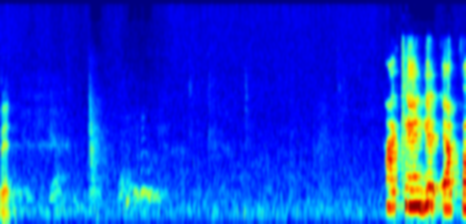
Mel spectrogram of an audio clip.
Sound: participants chattering in the background

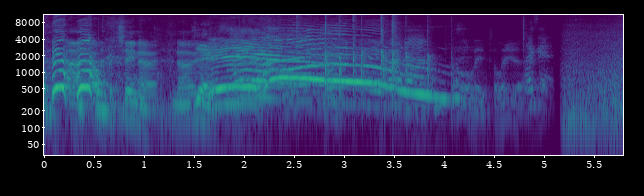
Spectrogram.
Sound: laughs; all cheer, applaud

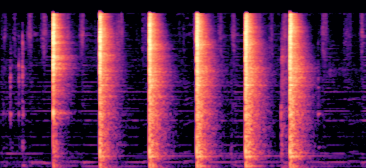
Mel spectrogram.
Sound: hammer tapping

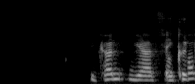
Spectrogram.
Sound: non-english speech

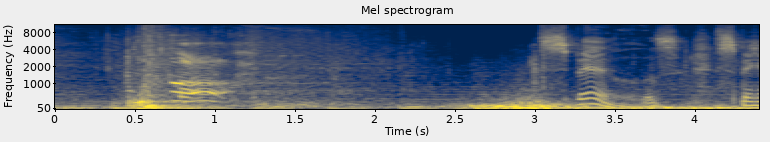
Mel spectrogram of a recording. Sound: character grunts

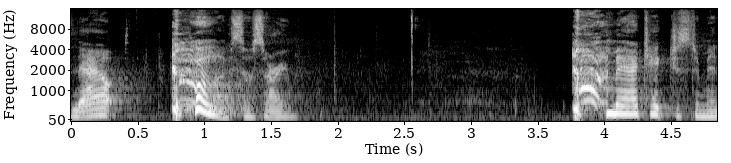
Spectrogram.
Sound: coughing

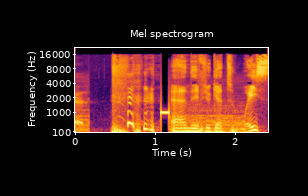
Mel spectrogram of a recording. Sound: lolz x5

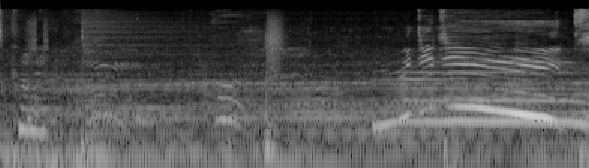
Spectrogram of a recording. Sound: plane engine roars

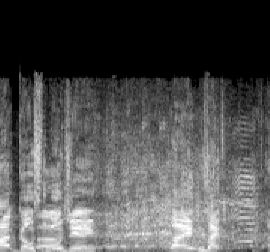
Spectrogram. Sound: laughter

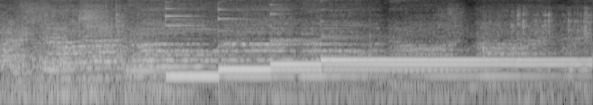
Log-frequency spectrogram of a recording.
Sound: chiming

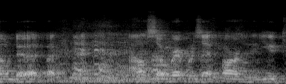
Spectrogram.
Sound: laughter

